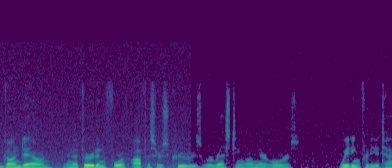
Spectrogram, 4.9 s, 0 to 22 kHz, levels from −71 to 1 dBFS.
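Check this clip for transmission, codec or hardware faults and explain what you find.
One processing fault appears, in the second half of this speech clip. Room noise sits about 22 dB below the speech before it starts. From 2.39 s to the end, there is overdone noise removal. A noise reduction stage set too hard pulls down any frequency band close to its noise estimate. Soft speech detail goes too. The background drops and breaks up into twinkling specks.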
